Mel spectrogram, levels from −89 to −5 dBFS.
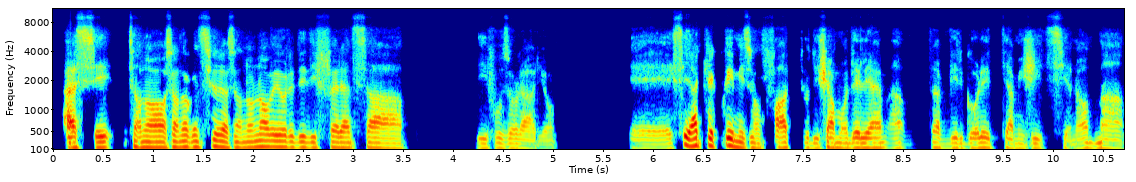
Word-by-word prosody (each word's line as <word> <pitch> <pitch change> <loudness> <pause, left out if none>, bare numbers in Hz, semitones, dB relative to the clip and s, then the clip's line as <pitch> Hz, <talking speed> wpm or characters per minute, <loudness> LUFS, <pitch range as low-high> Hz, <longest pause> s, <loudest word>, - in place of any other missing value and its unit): Eh 120 - +8
sì, 125 -1 +1
sono 125 0 +4
sono 135 +1 +2
considera, 135 +1 +2
sono 125 +1 -1
9 140 0 +4
ore 130 -2 +1
di 130 - 0
differenza 120 -2 -1 0.7
di 110 -1 -7
fuso 110 0 -7
orario. 95 -3 -8 0.7
Eh, 100 0 -8
sì, 180 - +4
anche 160 0 +6
qui 170 -2 +5
mi 125 -3 +2
son 115 -1 -3
fatto 120 +1 -2
diciamo 115 +1 -1
delle, 115 0 +1
am 115 +1 -2
am 110 -3 -10 0.2
tra 120 -1 -5
virgolette 115 +1 -5
"amicizie" 105 -2 -7
no, 105 +4 -6
ma 105 -3 -5
115 Hz, 160 wpm, -22 LUFS, 110-125 Hz, 0.7 s, Eh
